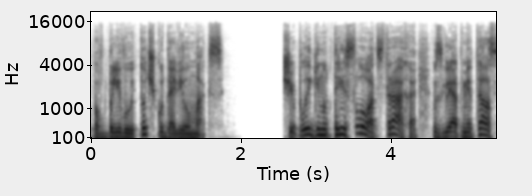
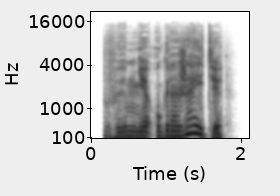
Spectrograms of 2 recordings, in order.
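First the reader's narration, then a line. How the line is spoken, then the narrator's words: Trembling voice. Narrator (Russian): дрожащим голосом спросил у Чаплыгина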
